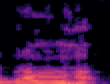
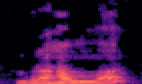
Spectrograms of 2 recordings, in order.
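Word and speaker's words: ब्रह्म: তাহলে উচ্চারণটা কেমন হবে আগে ম তারপরে হ তাহলে ব্রহ্ম ঠিক আছে নট ব্রহ্ম কিন্তু কেমন হবে ব্রহ্মহ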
